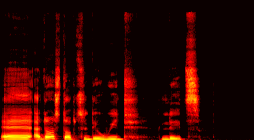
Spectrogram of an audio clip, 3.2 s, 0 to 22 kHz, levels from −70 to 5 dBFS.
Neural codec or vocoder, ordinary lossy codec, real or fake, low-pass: none; none; real; none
